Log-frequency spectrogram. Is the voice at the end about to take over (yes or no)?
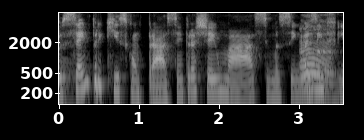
no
